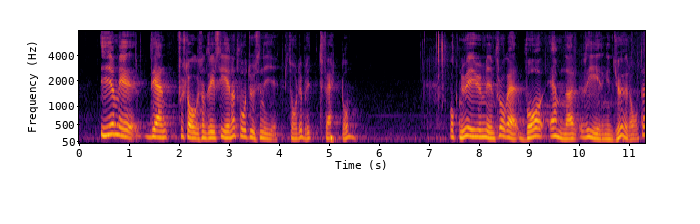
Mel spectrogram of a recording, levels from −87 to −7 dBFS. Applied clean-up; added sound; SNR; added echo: none; none; none; none.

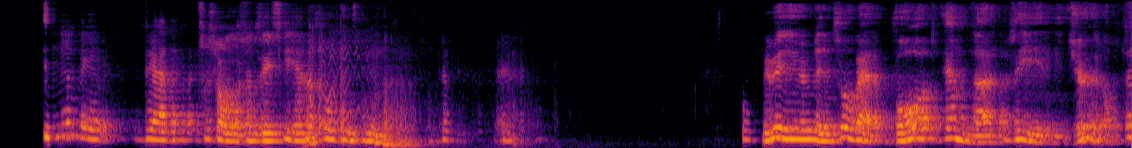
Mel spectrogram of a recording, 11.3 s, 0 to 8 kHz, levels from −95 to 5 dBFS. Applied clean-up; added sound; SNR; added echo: neural mask model DeepFilterNet 3.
